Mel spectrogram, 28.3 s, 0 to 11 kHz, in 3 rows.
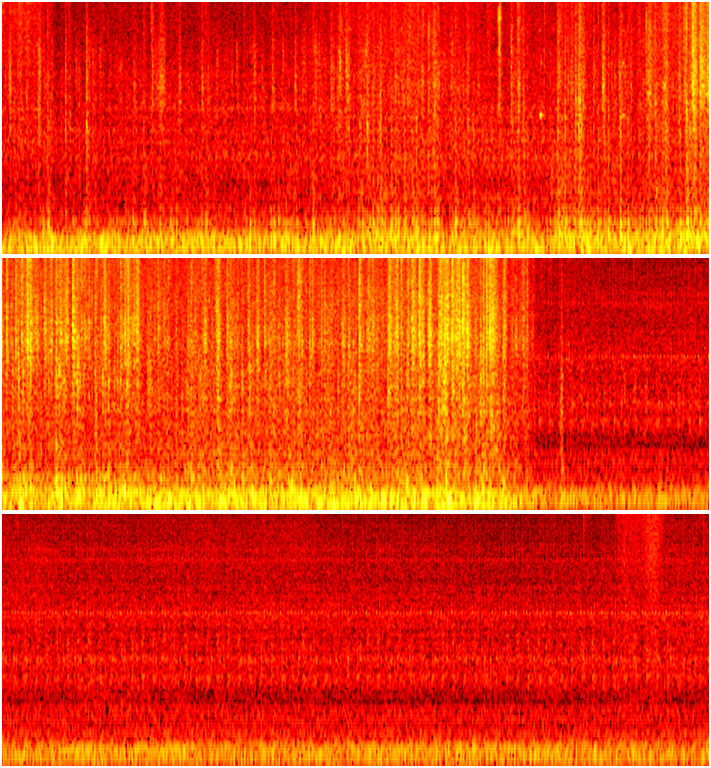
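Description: Off-road vehicle engine running under load over rough ground, with many knocks and rattles, growing louder until about 15 seconds in, then dropping suddenly to a steady, quieter idle.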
